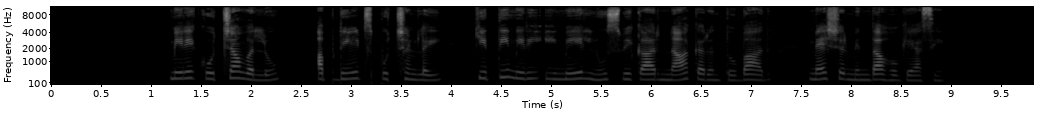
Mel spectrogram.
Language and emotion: Punjabi, sad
